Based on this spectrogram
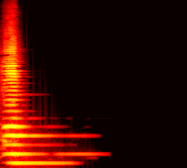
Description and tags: staccato G note on a terrible sounding unamplified electric violin. no reverb. noise processed out.
electric, instrument, short, violin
